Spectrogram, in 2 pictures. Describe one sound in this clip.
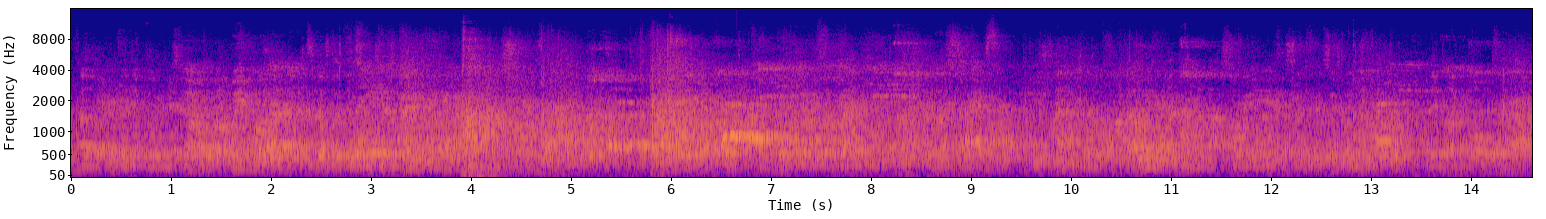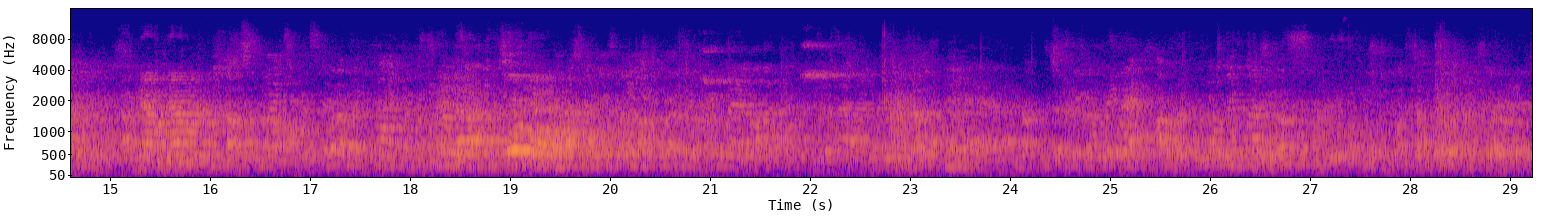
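A crowd of spectators murmurs and chats nearby.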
